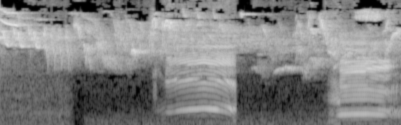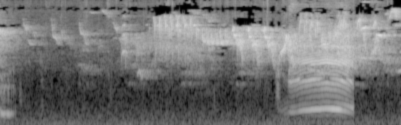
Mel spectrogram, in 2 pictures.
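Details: Cattle from a tame herd heading along a mining road to a green village give three deep, arching moos roughly every two to three seconds, with a constant shrill background hiss between the calls.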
